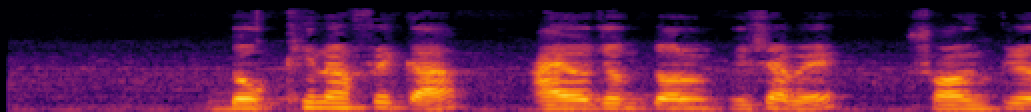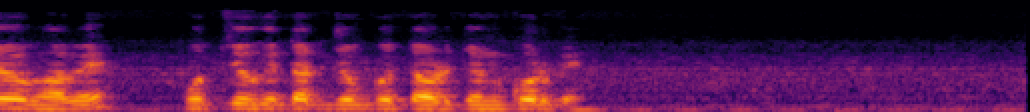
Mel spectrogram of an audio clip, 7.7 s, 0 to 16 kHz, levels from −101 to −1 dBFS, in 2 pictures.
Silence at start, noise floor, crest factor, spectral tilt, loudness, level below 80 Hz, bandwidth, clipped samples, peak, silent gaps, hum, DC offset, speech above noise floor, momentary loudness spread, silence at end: 0.8 s; -60 dBFS; 18 dB; -7 dB/octave; -26 LUFS; -64 dBFS; 6.8 kHz; under 0.1%; -8 dBFS; none; none; under 0.1%; 36 dB; 11 LU; 1.65 s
